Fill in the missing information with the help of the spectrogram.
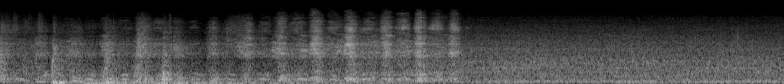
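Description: Rapid, irregular scraping and knocking that stops suddenly about four and a half seconds in, leaving a steady low hiss.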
